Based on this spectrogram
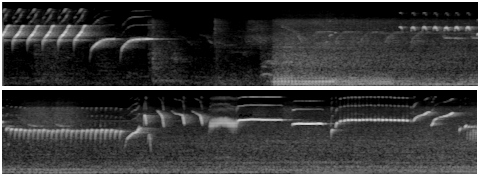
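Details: Belgian canary singing a training song. Quick falling notes open the song, then comes a short silence. A soft rolling phrase follows, then a steady whistled note, and bright rising and falling whistles, over faint background noise.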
